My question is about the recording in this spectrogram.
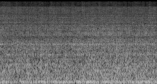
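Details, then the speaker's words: Fox-body Ford Mustang 5.0 V8 idling after starter and solenoid replacement, with a small fuel leak: lumpy uneven idle with stumbling low throb; owner thinks it's misfiring and plans new spark plugs. "So, you know, a little bit of work in progress. Like I said, it does look like it's misfiring."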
